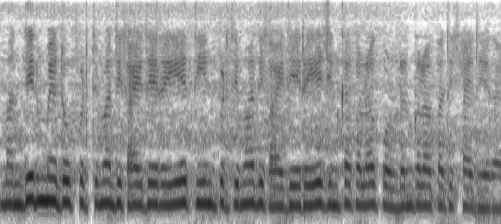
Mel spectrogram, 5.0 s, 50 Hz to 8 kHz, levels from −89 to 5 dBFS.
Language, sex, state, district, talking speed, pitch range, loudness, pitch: Hindi, female, Bihar, Begusarai, 285 wpm, 220-245 Hz, -17 LUFS, 235 Hz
